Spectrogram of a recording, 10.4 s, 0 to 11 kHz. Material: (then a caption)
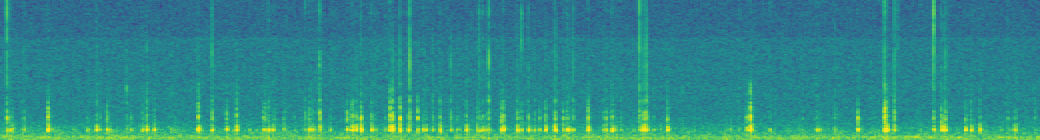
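Plastic. Long nails tap and rub on a white hollow plastic Xbox controller and its purple rubber thumbstick grips, making quick, quiet, dry clicks and soft scratchy rubbing. The light taps come in irregular bursts with a faint hollow plastic tone around 800 Hz and bright, sharp edges, and each one stops almost instantly.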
